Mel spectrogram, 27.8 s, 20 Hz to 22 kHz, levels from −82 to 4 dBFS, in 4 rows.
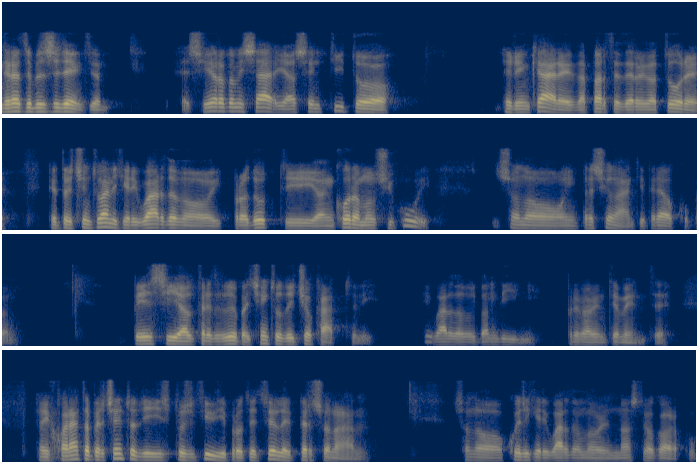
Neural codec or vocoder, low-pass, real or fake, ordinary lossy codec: codec, 24 kHz, 0.9 kbps, WavTokenizer, large speech release; 7.2 kHz; fake; Opus, 16 kbps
